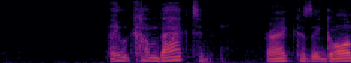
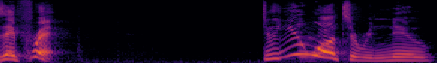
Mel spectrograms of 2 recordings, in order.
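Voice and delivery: loud, raised challenge; high, forceful question; pointed hail; 10 semitones higher, 7 dB louder than usual. Retold or imitated. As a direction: put him on the spot from across the room. Host calls out, confronts guest.

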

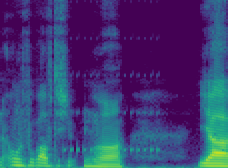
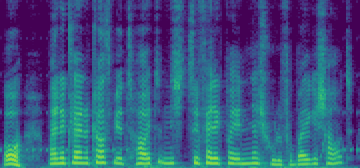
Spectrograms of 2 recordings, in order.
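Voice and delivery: high-pitched put-on mother voice, anxious question; worried mother; 11 semitones higher than usual. Mother asking the teacher after her child, worried put-on voice. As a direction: play a fretting mum in a high voice.

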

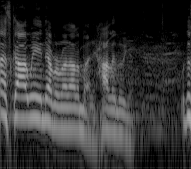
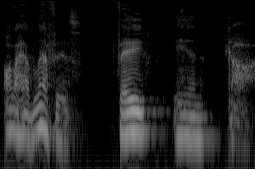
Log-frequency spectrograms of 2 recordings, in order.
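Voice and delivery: breathy whispered "faith in God", much softer and slow; 9 semitones lower, 11 dB quieter, slower than usual. Real, not acted. Preacher to congregation, hushed whisper on the key truth. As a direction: drop to a hush to land the point. Soft close of sermon point.

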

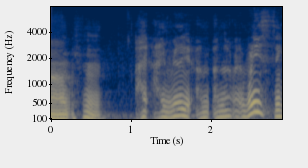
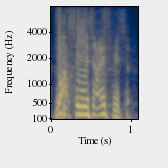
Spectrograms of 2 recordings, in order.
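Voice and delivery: loud, higher, barked German; mean-sounding German; 7 semitones higher, 10 dB louder than usual. Shown as a demonstration. Guest proving German sounds mean, barked German. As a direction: make a polite order sound harsh in German. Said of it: "anything they say just sounds very mean".

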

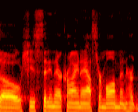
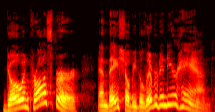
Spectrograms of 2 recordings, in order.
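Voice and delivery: mock-sincere sarcasm; 6 semitones higher, 6 dB louder than usual. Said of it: "obvious sarcasm".

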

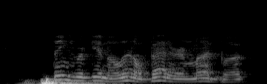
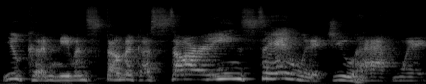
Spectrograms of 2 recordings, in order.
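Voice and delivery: high, slow, scornful character voice; hammed-up scornful cackler's delivery; mocking villain; 6 semitones higher, 6 dB louder, slower than usual. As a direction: sneer the insults, stretching them out. Rita mocks Merida in story.

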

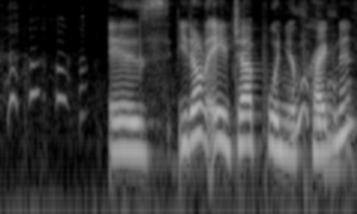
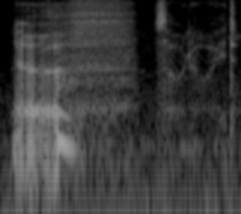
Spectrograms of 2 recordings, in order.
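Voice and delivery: softer whispered I'm so annoyed; whispered complaint; 12 dB quieter, slower than usual. Real, not acted. Streamer whispering that she's annoyed. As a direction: breathe the words out, voiceless.

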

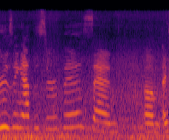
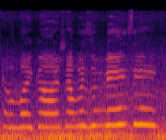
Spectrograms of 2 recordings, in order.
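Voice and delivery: breathless wonder, slower and higher; excited; 5 semitones higher, 6 dB louder than usual. Real, not acted. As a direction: gush with real amazement. Thrilled after whale swim.

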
